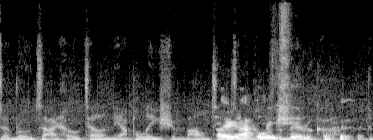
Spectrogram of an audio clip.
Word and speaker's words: Appalachia: Yeah, I thought it was like Appalachian, but I've heard that people from that region pronounce it Appalachia, or Oh, okay. it's not the sh sound. It's more of a ch.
